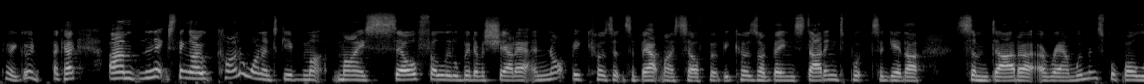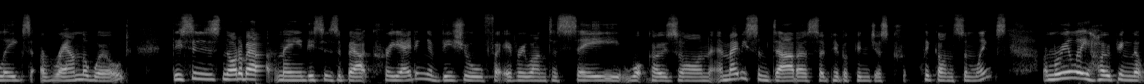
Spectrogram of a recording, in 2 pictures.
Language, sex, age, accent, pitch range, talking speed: English, female, 40-59, Australian, 180-210 Hz, 200 wpm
